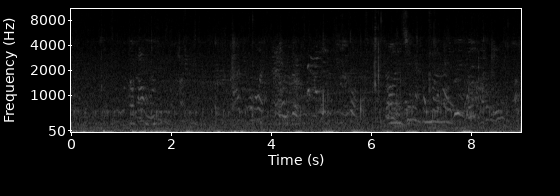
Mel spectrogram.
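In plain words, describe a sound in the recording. Young women chat nearby outdoors.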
